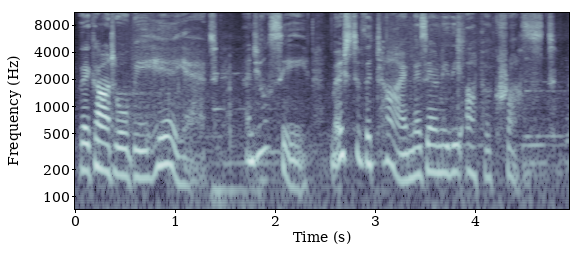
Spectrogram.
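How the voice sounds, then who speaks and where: A woman's voice: on the low side, lively intonation, normal speed, over music. A polished aristocratic lady. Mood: teasing. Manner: polished, gracious, gently teasing. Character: refined aristocratic woman at a reception. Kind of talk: game voice acting.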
